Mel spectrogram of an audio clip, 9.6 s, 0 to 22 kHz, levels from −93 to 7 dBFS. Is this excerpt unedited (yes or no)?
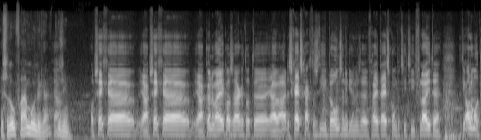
no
